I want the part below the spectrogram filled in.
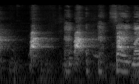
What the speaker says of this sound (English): Sorry, my dog, little Chica, she's very territorial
